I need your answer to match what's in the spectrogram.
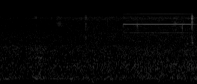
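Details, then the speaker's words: Shurflo 9325 pump motor, multimeter on continuity across the motor contacts, gives a steady high tone for about half a second. It read open before; the worn brushes were fiddled into temporary contact. "Okay. And when we set these on here, see, now we hear a buzzing sound because it's making contact again."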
